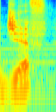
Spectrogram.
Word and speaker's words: GIF: I don't care if you guys call it gif you're allowed to call a gift I've never corrected anybody who calls a gift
